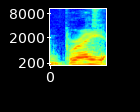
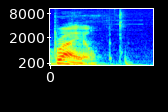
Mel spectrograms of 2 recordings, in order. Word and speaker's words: braille: issues of the new bray advertisements on the barriers there you go is it not braille yes it is yeah i just said it wrong there we go um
